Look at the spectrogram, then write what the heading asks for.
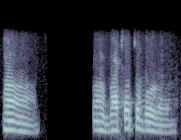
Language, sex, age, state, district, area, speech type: Assamese, male, 45-60, Assam, Kamrup Metropolitan, urban, conversation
